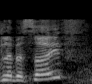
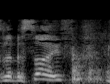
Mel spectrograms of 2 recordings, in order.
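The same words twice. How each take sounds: First: "Lebesoif" lifted at the end, rising like an open question; brisk "Lebesoif" with an upward finish; Ritva's reading. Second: "Lebesoif" drawn out very slowly with a falling close; slow, settled "Lebesoif", as if stating the Rashba's meaning; Rashba's reading. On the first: Teacher contrasts the Ritva's reading of "Lebesoif", rising at the end. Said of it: "The Ritva says". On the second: Teacher gives the Rashba's reading of "Lebesoif", slow and falling. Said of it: "the Rashba says". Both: Shown as a demonstration.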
